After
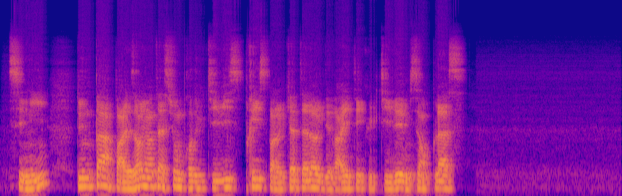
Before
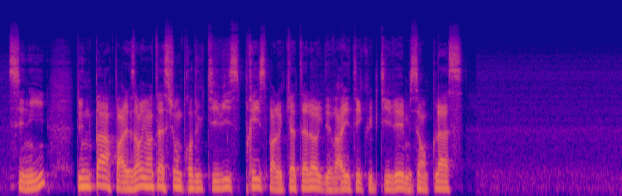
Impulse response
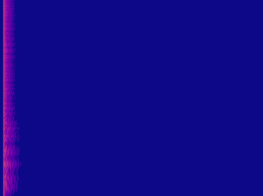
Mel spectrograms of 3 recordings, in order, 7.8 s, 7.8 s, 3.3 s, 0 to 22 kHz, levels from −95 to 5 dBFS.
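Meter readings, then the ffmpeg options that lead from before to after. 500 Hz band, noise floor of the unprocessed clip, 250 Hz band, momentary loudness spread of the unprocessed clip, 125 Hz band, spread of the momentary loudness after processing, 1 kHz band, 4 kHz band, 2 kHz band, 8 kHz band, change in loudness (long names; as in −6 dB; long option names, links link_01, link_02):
+8.0 dB, −62 dBFS, +8.0 dB, 6 LU, +7.0 dB, 6 LU, +8.0 dB, +6.0 dB, +7.5 dB, +4.5 dB, +7.5 dB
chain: -filter_complex "[0:a]asplit=2[link_01][link_02];[link_02]aeval=exprs='val(0)*gte(abs(val(0)),0.0422)':channel_layout=same,volume=-11.5dB[link_03];[link_01][link_03]amix=inputs=2:normalize=0,aecho=1:1:41|69:0.531|0.224,adynamicequalizer=threshold=0.00631:dfrequency=2900:dqfactor=0.7:tfrequency=2900:tqfactor=0.7:attack=5:release=100:ratio=0.375:range=2.5:mode=cutabove:tftype=highshelf,volume=5dB"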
